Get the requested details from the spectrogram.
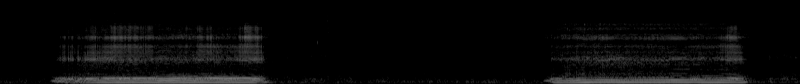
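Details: Man snoring heavily, filmed as a prank: two long, loud, droning snores about five seconds apart, each lasting around two seconds; snoring.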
